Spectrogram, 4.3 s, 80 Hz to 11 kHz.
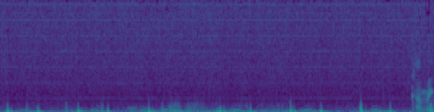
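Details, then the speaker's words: Hypertrophic obstructive cardiomyopathy in a man performing handgrip: squeaky mid-systolic murmur at about 86 a minute that comes on, then disappears as handgrip raises afterload. "so let's listen as he goes through the sequence of handgrip and listen to the what happens with the murmur there it comes on and it's gone"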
